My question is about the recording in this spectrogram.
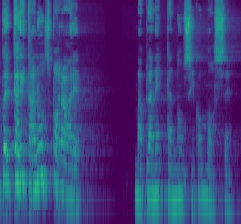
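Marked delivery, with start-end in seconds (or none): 0.0-1.7 loud, very slow begging; terrified boy begging the bandit; desperate plea. A narrator's reading. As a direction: beg him not to shoot. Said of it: "con accento disperato".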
